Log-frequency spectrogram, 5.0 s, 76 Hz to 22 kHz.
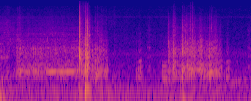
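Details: PS3 Slim with HDMI display fault, game disc inserted: faint whirr, sharp mechanical clicks and second tray movement, disc never spins up; drive not loading because the disc drive cable was disconnected.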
